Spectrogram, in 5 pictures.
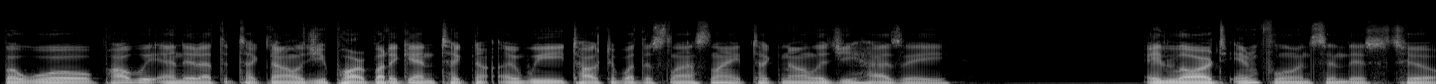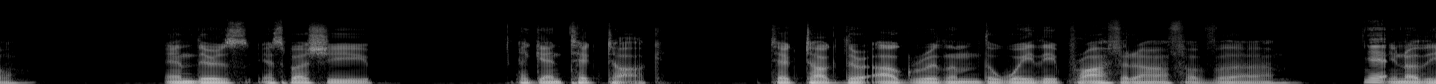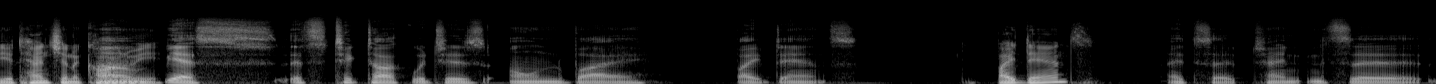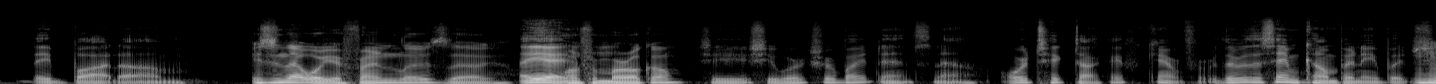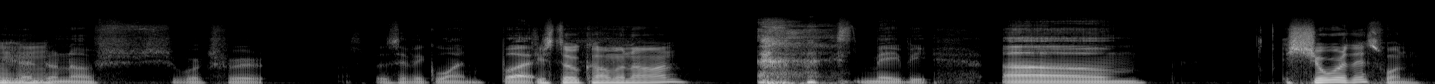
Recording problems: wrong speed and pitch; too slow and too low; 0.6 times normal speed

